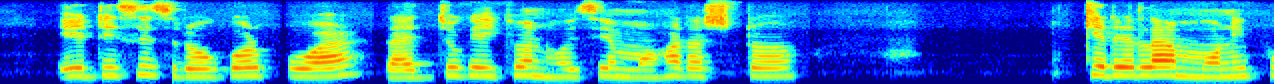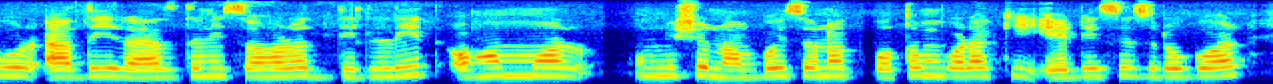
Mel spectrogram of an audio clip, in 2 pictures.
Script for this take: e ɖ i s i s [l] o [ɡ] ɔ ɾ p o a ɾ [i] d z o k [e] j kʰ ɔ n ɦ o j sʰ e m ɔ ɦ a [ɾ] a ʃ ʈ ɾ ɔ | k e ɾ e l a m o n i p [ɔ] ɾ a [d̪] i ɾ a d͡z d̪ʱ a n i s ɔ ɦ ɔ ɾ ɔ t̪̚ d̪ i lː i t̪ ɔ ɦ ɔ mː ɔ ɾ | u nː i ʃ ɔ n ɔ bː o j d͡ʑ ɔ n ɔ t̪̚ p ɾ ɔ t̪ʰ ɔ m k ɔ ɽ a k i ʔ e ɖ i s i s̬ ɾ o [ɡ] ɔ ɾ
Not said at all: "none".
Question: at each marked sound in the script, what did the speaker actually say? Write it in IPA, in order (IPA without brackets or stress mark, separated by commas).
ɾ, ɡ, a, e, ɾ, u, d̪, ɡ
